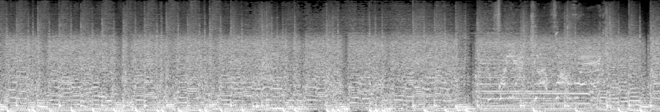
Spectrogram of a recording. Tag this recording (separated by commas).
Music, Bass guitar, Electric guitar, Plucked string instrument, Musical instrument, Guitar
